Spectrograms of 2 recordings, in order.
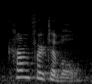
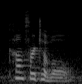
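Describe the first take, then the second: The two takes are said the same way.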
